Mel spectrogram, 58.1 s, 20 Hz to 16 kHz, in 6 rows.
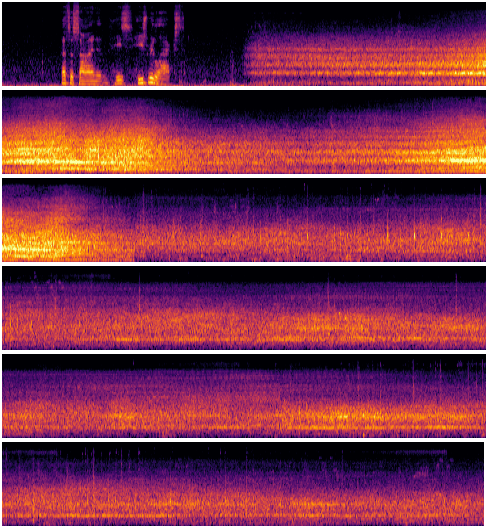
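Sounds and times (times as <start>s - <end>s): truck driving past: 4.1s - 22.1s
hooves clicking on pavement: 15.4s - 33.8s, 41.9s - 58.0s.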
